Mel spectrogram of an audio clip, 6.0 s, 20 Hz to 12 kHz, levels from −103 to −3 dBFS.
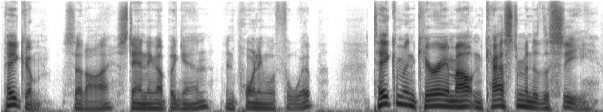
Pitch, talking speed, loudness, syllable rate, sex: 110 Hz, 240 wpm, -22 LUFS, 5.7 syllables/s, male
